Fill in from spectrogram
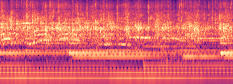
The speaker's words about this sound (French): est-ce qu'on peut l'applaudir chaleureusement?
